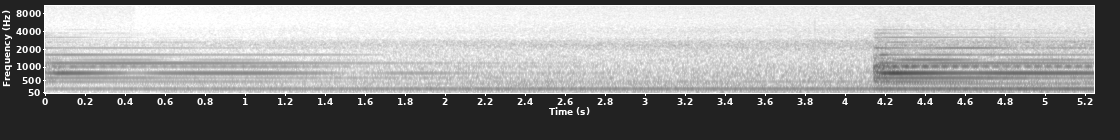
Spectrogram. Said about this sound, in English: You could hear the bells bouncing off the brick buildings in the frozen Genesee River.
